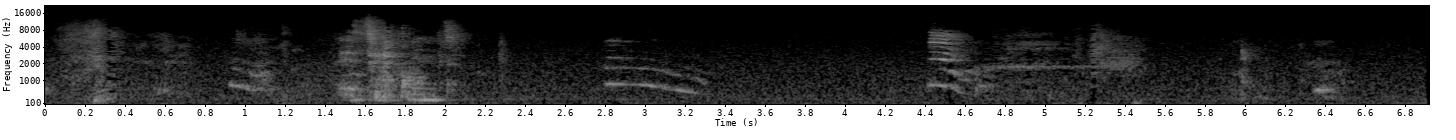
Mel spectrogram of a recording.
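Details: Young kittens from a litter of three, Button, Puck and Sequins, at a shelter in the morning: a thin descending meow, then a longer wavering one, quiet against room hiss with faint voices and rustling.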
